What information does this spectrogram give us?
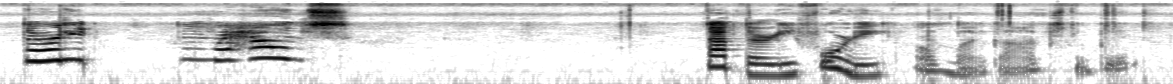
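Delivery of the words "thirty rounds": much higher, mock squeal; high squeal of the same count; squeaky high. Repeats the count, squeaky second.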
